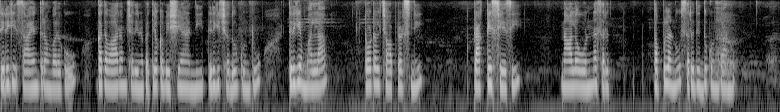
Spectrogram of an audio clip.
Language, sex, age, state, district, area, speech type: Telugu, female, 18-30, Andhra Pradesh, Kadapa, rural, spontaneous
